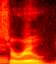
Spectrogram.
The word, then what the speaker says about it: Saru: Um, it's Saru, right? Is that how you say his name? – Saru, yeah, yeah.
